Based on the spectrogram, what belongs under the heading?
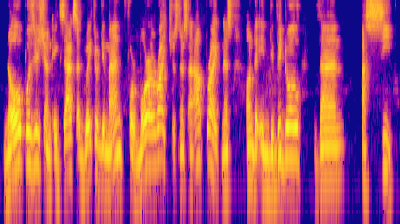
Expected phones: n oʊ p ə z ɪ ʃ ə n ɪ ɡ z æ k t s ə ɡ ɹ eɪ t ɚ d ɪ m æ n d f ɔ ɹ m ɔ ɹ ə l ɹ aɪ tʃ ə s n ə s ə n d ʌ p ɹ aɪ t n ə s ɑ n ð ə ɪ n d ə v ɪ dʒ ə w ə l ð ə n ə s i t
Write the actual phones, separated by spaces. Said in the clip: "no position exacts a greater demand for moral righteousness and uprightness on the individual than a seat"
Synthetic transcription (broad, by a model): n oʊ p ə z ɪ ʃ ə n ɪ ɡ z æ k t s ə ɡ ɹ eɪ t ɚ d ɪ m æ n d f ɔ ɹ m ɔ ɹ ə l ɹ aɪ tʃ ə s n ə s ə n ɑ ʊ b ɹ aɪ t n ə s ɑ n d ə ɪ n d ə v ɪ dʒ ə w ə l ð ə n ə s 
